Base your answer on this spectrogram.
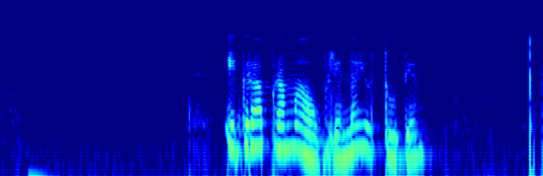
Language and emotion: Russian, neutral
